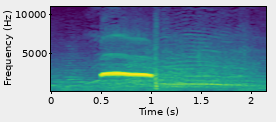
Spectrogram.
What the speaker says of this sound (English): Penalty advantage leads to the blow of the whistle.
